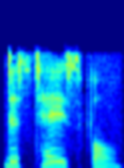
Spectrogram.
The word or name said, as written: distasteful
